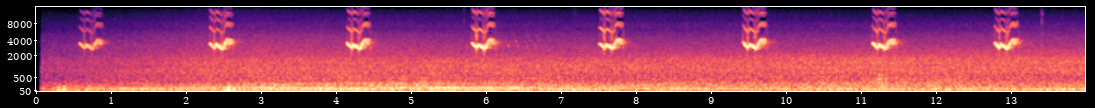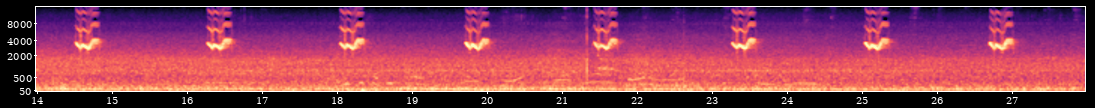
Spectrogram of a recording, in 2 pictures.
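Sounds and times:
bird calling: 0:00.5 - 0:01.0, 0:02.2 - 0:02.8, 0:04.0 - 0:04.6, 0:05.7 - 0:06.8, 0:07.4 - 0:08.0, 0:09.3 - 0:09.9, 0:11.1 - 0:11.6, 0:12.7 - 0:13.3, 0:14.4 - 0:15.0, 0:16.2 - 0:16.8, 0:17.9 - 0:25.6, 0:26.6 - 0:27.2.

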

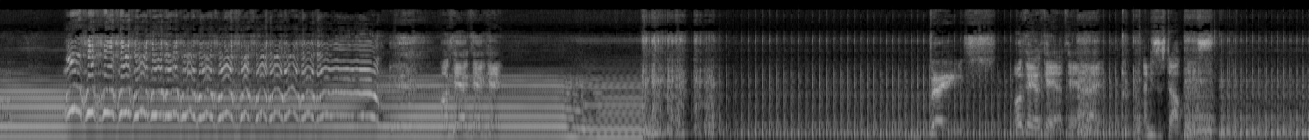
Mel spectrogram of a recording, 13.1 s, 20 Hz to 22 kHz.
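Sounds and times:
buzzy pulsing synthesizer tone: 0:00.0 - 0:13.0
low synthesizer drone: 0:00.0 - 0:13.0
warbling synthesizer tone: 0:00.5 - 0:11.5
gliding synthesizer sound: 0:00.6 - 0:06.0.

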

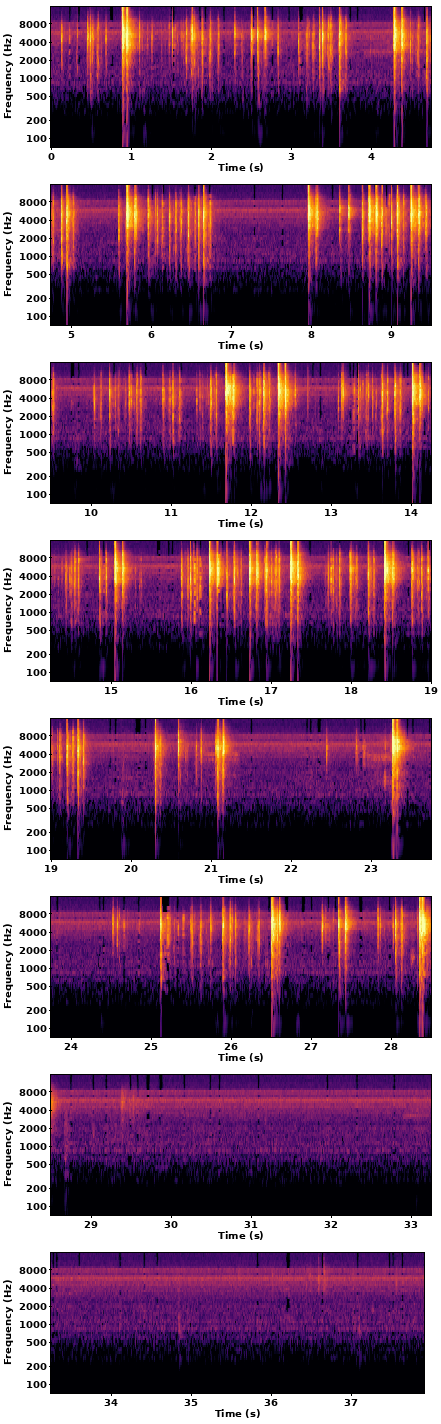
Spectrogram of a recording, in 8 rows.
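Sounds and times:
computer keyboard typing: 0:00.1 - 0:06.8, 0:08.0 - 0:19.5, 0:20.3 - 0:21.3, 0:24.5 - 0:28.6.

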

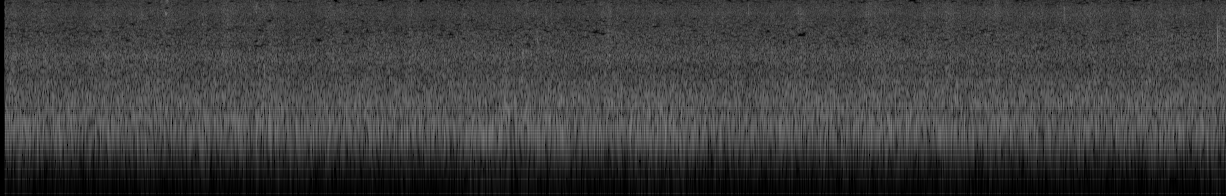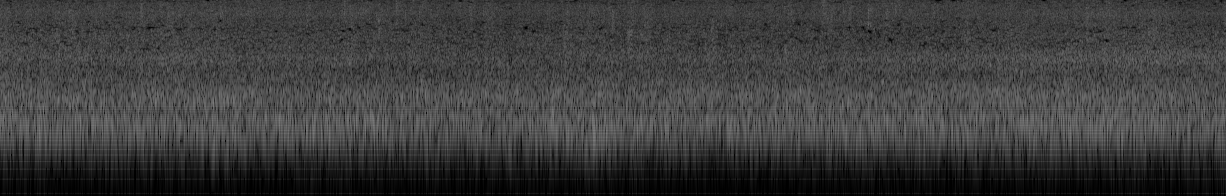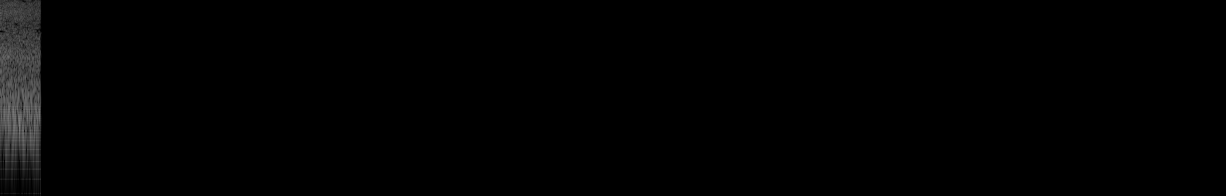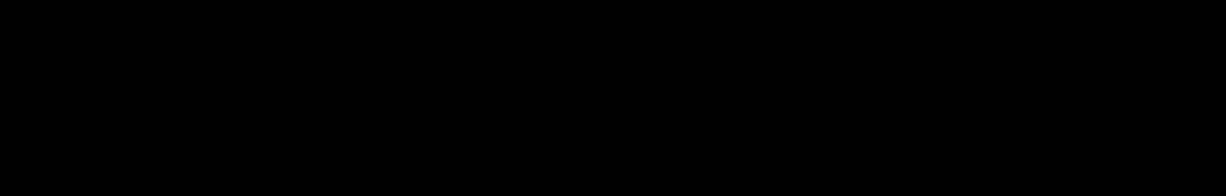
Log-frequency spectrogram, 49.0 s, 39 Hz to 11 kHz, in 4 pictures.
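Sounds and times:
meltwater stream rushing: 0:00.1 - 0:25.0.

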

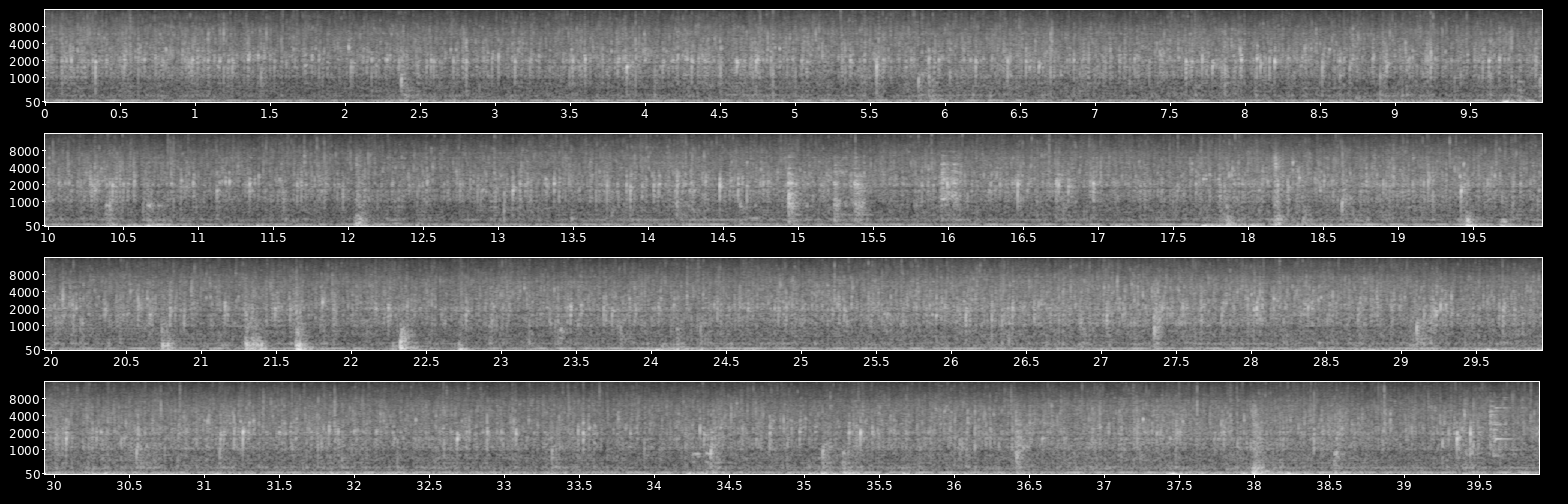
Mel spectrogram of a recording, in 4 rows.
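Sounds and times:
fish sizzling in hot oil: 0:00.0 - 0:39.9
dull knocks: 0:19.4 - 0:19.9, 0:20.7 - 0:22.9.

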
